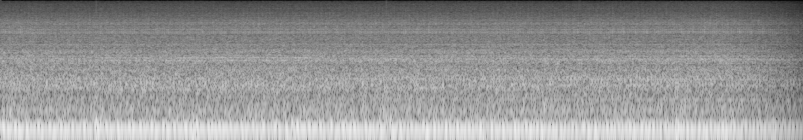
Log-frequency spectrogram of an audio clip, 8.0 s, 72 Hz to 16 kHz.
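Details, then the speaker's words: 1991 Chevy S10 Tahoe running after a new starter and a cap and rotor change, now running for about 5 days: steady, deep, even engine drone with no knocks, misses or squeals; runs healthy. "It runs great, so we're going to hook the camera up here and start this thing up, and that will be our closing video for this."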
